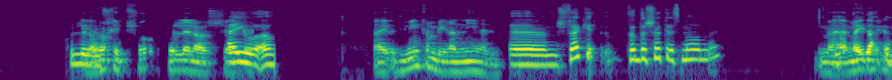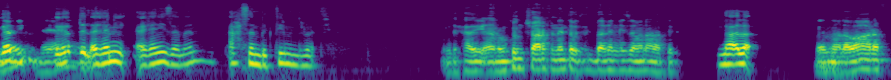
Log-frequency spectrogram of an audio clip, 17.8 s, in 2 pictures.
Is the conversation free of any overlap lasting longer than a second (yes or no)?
no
